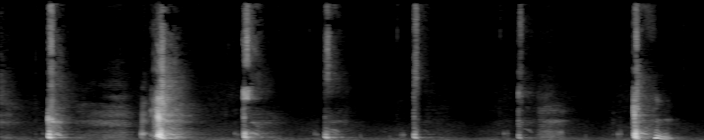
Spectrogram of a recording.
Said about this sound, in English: I'm gonna sneeze, guys, I'm sorry.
